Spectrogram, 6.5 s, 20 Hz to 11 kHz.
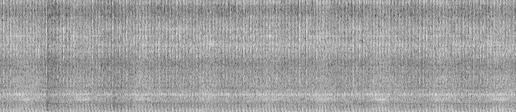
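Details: Honda HRX217 mower engine surging, speed swelling and sagging about every 1.5 seconds; caused by dirty carburetor, fixed by cleaning the carburetor.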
